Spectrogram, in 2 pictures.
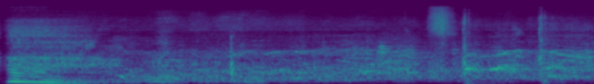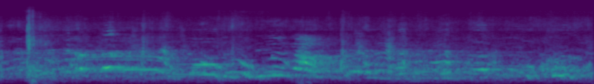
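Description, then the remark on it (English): A crowd at a preacher's impartation yawns together on his command, their drawn-out breathy groans overlapping into a loud, continuous wash of sound, mixed with scattered murmurs and gasps throughout. “Everybody yawn.”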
